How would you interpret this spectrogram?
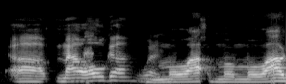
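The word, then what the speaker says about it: Mauigoa: So the kid from Miami, I can't pronounce his name. You can. Moaga.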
